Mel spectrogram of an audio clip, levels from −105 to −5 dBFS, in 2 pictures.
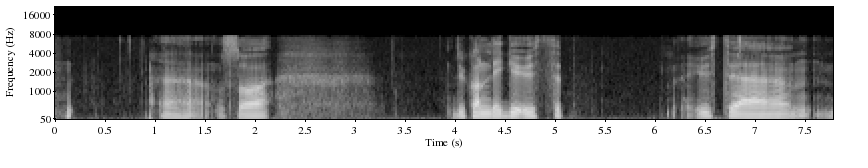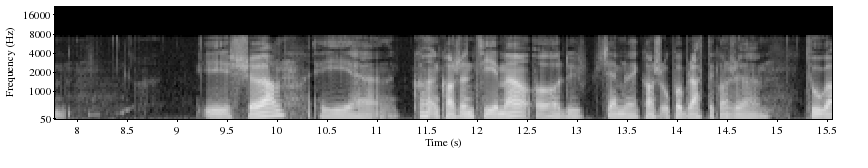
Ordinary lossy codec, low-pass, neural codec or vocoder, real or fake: none; 7.2 kHz; none; real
